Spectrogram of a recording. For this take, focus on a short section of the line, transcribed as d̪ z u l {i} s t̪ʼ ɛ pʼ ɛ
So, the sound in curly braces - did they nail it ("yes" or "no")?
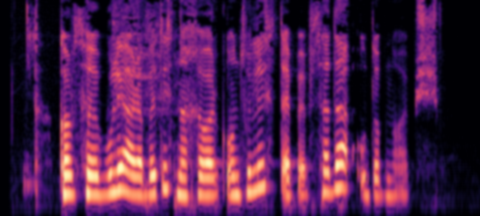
yes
